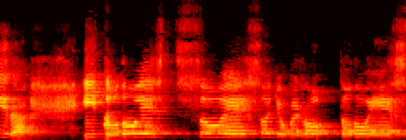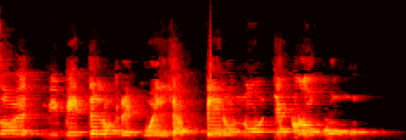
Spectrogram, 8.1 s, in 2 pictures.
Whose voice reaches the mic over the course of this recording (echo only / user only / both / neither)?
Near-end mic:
echo only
